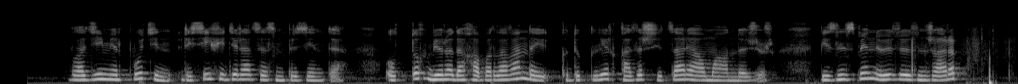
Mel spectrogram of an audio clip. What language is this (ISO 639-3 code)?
kaz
